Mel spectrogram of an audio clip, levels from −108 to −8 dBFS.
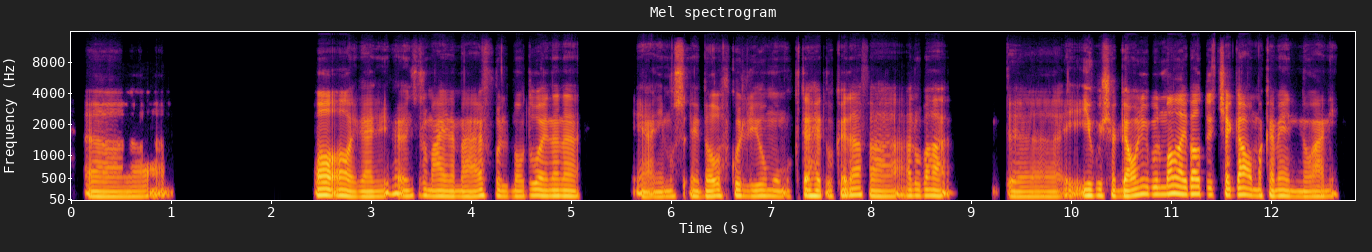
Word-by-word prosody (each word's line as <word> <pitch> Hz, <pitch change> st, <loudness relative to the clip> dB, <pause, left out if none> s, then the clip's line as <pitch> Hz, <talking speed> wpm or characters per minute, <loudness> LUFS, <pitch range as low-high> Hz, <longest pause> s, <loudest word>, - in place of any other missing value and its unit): آآ 105 Hz, -1 st, 0 dB, 1.9 s
آه، 135 Hz, -1 st, +7 dB, 0.2 s
آه -, -, 0 dB
يعني 110 Hz, +1 st, 0 dB
هينزلوا 130 Hz, -4 st, -1 dB
معايا 115 Hz, 0 st, +1 dB
لما 110 Hz, 0 st, -1 dB
عرفوا 125 Hz, +1 st, -1 dB
الموضوع 115 Hz, +3 st, 0 dB
إن 120 Hz, -, +1 dB
أنا 120 Hz, -2 st, +2 dB, 0.5 s
يعني 100 Hz, 0 st, -2 dB
مس 110 Hz, +2 st, -4 dB
باروح 115 Hz, +1 st, 0 dB
كل 125 Hz, -3 st, -2 dB
يوم 120 Hz, +1 st, -1 dB
ومجتهد 115 Hz, +2 st, 0 dB
وكده، 140 Hz, +4 st, 0 dB
فقالوا 125 Hz, 0 st, -2 dB
بقى 125 Hz, +5 st, 0 dB, 0.5 s
ت -, -, -16 dB, 0.6 s
ييجوا 130 Hz, +1 st, +1 dB
يشجعوني 125 Hz, +4 st, +2 dB
وبالمرّة 160 Hz, +2 st, +4 dB
برضه 160 Hz, 0 st, +3 dB
يتشجعوا 140 Hz, +1 st, +2 dB
هُم 125 Hz, -1 st, -2 dB
كمان 120 Hz, -2 st, 0 dB
إنه 110 Hz, 0 st, -2 dB
يعني 115 Hz, +7 st, -4 dB
120 Hz, 140 wpm, -23 LUFS, 110-130 Hz, 1.9 s, آه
